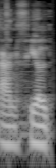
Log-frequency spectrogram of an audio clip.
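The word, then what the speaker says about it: Annfield: you're all confused but this anfield is spelled with two ends and is based in the city of Sterling but it still sounds like the non-union equivalent of anfield Road Alban's nickname is the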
